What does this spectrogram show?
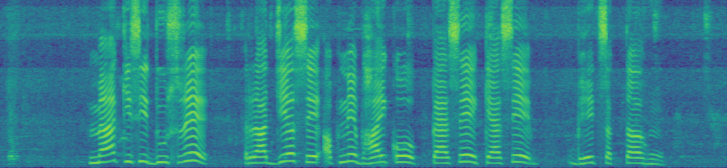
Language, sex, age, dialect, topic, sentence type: Hindi, male, 18-24, Marwari Dhudhari, banking, question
